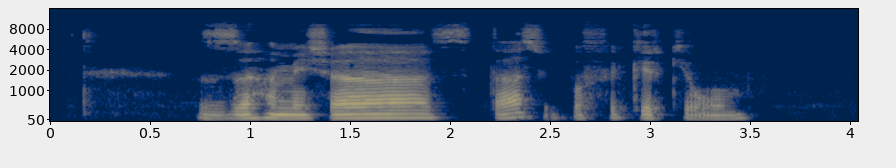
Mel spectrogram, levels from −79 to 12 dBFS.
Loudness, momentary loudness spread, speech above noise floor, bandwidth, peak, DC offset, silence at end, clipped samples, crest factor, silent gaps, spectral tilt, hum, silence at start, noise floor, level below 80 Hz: -23 LUFS; 18 LU; 31 dB; 10 kHz; -4 dBFS; under 0.1%; 0.55 s; under 0.1%; 20 dB; none; -5 dB/octave; none; 0.75 s; -53 dBFS; -60 dBFS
